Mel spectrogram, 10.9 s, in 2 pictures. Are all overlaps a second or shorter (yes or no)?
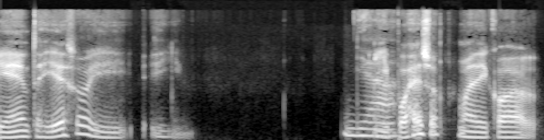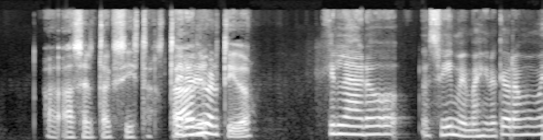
yes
